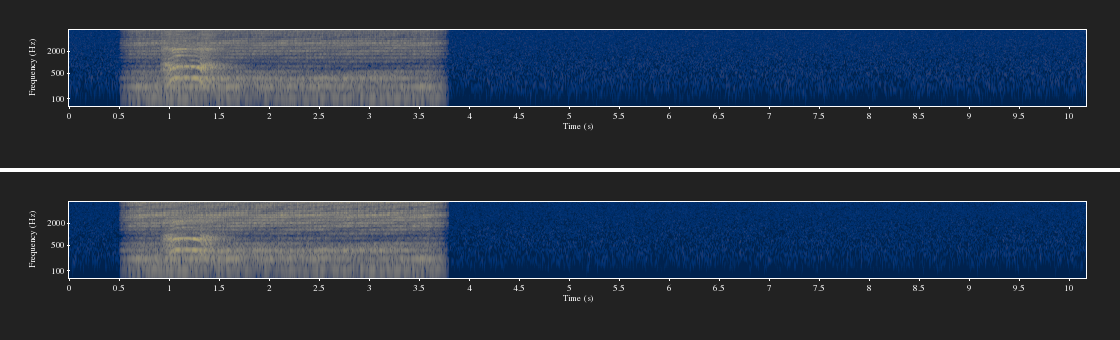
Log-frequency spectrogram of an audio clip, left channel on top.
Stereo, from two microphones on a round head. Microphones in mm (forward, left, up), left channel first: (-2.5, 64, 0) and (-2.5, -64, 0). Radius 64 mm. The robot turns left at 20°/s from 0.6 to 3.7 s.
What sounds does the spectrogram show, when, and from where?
0.9 s a squeak: 75° left (ahead or behind), 2 m; by 1.5 s 65° left (ahead or behind), 2 m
